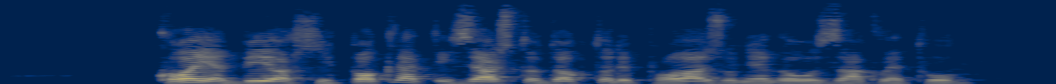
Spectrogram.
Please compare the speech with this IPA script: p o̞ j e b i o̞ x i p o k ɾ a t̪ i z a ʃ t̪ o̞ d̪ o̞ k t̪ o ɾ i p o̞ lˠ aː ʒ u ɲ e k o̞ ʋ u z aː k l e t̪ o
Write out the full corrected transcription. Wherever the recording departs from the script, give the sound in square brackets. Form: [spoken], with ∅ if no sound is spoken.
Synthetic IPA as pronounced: [k] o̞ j e b i o̞ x i p o k ɾ a t̪ i z a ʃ t̪ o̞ d̪ o̞ k t̪ o ɾ i p o̞ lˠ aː ʒ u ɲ e [ɡ] o̞ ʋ u z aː k l e t̪ [u]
